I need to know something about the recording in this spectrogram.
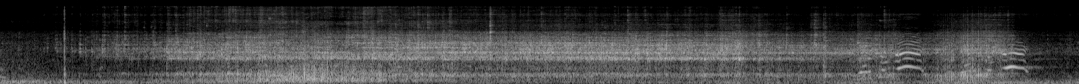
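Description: Big-wheel trikes rolling fast down an asphalt street: a steady rolling roar of their wheels on the road that builds up about two seconds in. Voices shout near the end.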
